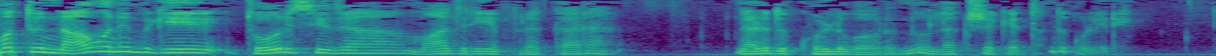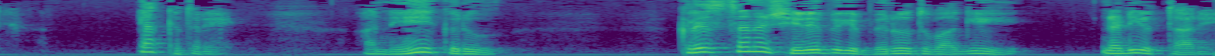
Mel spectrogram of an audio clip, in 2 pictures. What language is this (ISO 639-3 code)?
kan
